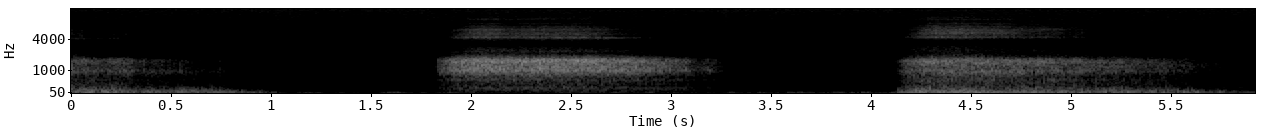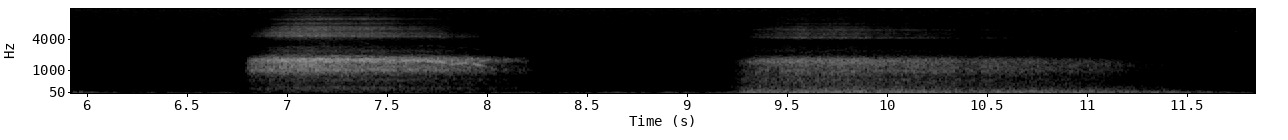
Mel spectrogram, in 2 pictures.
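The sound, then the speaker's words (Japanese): Slow, deep breathing by a meditation guide: about five long, evenly paced breaths, each a soft, airy swell, heard alone without talk. “私の呼吸を聞きながら自分の呼吸に意識を向けて、お腹が動くのを感じてみてください。”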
